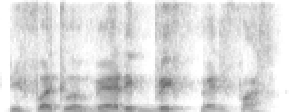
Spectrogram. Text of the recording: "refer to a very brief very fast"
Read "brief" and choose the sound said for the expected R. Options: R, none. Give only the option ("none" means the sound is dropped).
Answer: R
